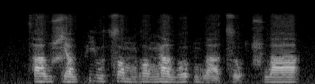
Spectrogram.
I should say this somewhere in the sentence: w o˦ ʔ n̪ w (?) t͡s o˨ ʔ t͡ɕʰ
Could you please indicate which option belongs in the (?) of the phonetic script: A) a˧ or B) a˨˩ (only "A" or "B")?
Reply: B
